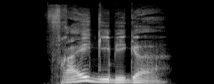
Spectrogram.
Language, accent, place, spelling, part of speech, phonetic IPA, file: German, Germany, Berlin, freigiebiger, adjective, [ˈfʁaɪ̯ˌɡiːbɪɡɐ], De-freigiebiger.ogg
- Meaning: 1. comparative degree of freigiebig 2. inflection of freigiebig: strong/mixed nominative masculine singular 3. inflection of freigiebig: strong genitive/dative feminine singular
